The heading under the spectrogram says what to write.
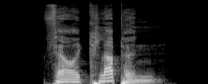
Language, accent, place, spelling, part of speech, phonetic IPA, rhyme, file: German, Germany, Berlin, verklappen, verb, [fɛɐ̯ˈklapn̩], -apn̩, De-verklappen.ogg
- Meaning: to dump waste into a body of water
